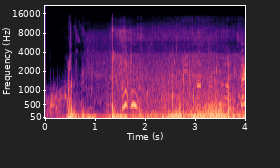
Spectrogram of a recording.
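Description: Muffled water sloshing and churning against a camera's microphone as it is held under the sea surface, with a sharp knock about half a second in and a dull rumble of moving water. A short voice is heard faintly about a second and a half in, and a spoken word right at the end.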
